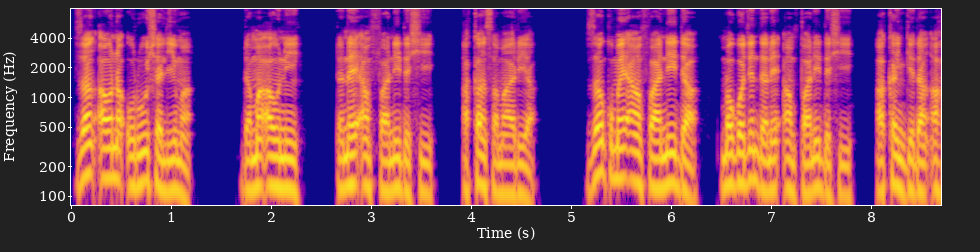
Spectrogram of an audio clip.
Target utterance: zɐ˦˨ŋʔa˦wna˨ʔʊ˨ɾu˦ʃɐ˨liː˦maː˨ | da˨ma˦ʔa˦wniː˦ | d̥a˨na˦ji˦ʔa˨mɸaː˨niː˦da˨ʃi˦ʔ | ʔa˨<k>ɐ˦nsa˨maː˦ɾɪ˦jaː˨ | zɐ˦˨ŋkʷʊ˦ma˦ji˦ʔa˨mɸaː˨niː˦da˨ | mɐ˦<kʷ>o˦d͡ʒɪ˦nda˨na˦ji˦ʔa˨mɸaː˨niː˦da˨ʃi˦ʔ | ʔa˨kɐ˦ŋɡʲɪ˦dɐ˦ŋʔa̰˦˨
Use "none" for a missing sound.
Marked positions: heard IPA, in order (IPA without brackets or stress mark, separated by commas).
k, ɡʷ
